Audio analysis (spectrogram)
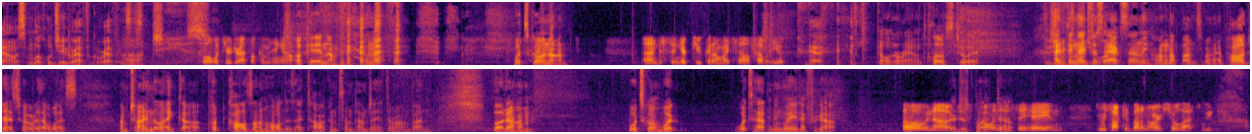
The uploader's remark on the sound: talks on the phone and stuff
